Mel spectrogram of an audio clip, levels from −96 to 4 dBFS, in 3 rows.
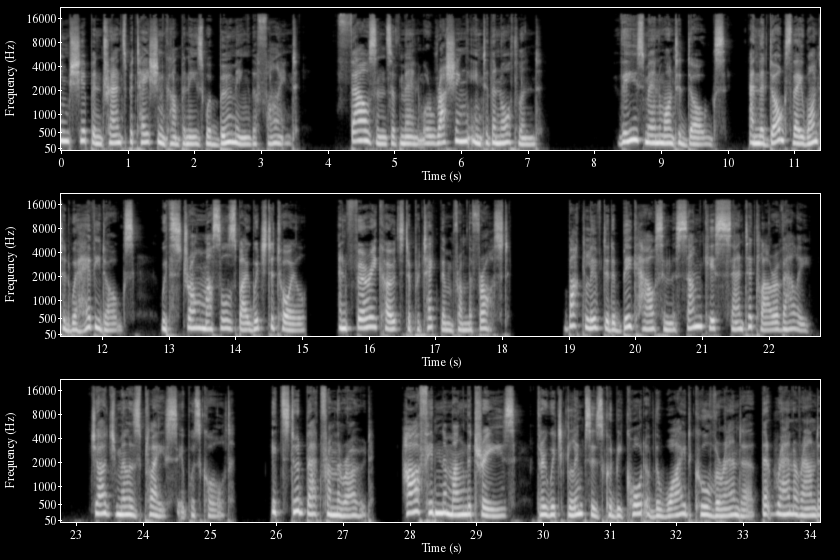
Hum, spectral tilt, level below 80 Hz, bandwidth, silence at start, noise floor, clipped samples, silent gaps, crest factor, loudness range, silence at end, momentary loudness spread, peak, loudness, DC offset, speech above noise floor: none; -4 dB/octave; -42 dBFS; 19 kHz; 0 s; under -90 dBFS; under 0.1%; 15.14-15.52 s, 18.20-18.92 s, 27.84-27.88 s; 14 dB; 3 LU; 0 s; 8 LU; -2 dBFS; -15 LUFS; under 0.1%; over 75 dB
